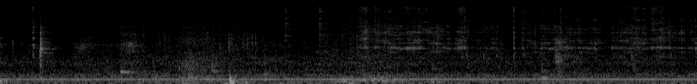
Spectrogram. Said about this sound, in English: we're going to mix until it's clear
